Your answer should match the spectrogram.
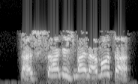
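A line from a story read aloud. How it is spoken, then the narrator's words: Shout. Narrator (German): schrie Joffrey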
